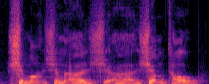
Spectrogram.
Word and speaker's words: Shem Tov: My friends, I mean, Shem Tov, that's how we say his name, Shem Tov's Hebrew Matthew, right there, plain as day.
